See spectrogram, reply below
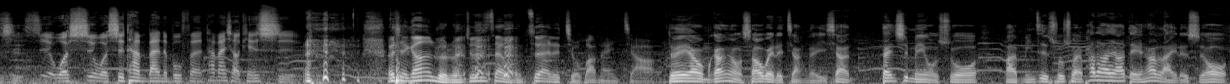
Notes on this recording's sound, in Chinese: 實際上我們是坐在露天酒吧區錄音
